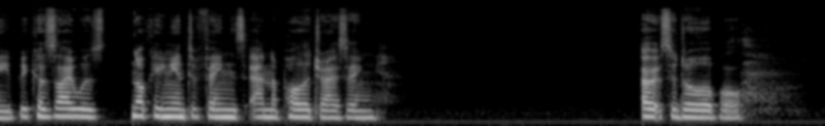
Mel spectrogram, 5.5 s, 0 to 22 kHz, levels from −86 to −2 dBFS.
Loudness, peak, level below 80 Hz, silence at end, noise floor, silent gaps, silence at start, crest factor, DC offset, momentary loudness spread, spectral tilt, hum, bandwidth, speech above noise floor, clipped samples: -31 LUFS; -12 dBFS; -82 dBFS; 0.45 s; -72 dBFS; none; 0 s; 22 dB; under 0.1%; 10 LU; -5 dB/octave; none; 17.5 kHz; 41 dB; under 0.1%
